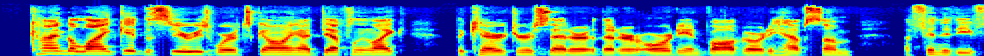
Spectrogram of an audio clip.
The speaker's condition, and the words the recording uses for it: No condition.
